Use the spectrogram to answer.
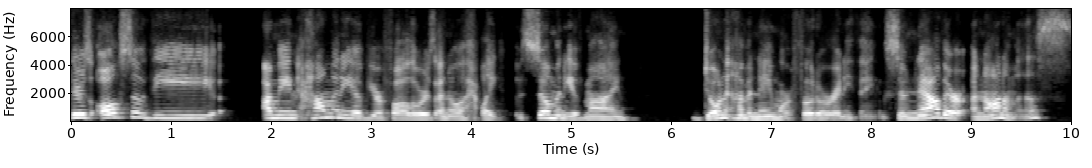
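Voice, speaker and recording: With a Southern US accent, a woman speaks at a moderate pace in a fairly high pitch and an animated tone. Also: ordinary pitch variation. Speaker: podcast host and small business owner. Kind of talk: casual podcast conversation. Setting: livestream.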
